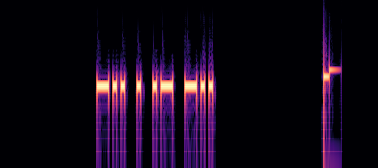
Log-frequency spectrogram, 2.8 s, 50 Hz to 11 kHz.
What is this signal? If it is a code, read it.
Morse code, heard as a keyed tone, about 40 wpm, 700 Hz. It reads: DEAD
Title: Sentences from Top 1500 Words - New Word Drill - 40wpm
